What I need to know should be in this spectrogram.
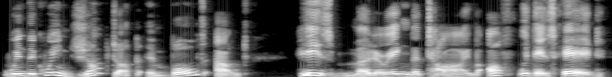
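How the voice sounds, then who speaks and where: A woman's voice: medium pitch, very animated, a little slow, mellow, breathy edge, voice pushed up. A woman voicing an eccentric, mournful and argumentative male hatter in a storybook, speaking emphatically and theatrically. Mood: indignant.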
